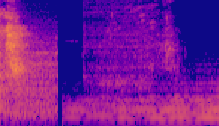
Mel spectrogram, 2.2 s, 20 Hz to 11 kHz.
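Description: SodaStream soda maker giving a short hiss as CO2 is injected into the water bottle, cutting off about half a second in. Then soft background music with held notes comes in and slowly swells.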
